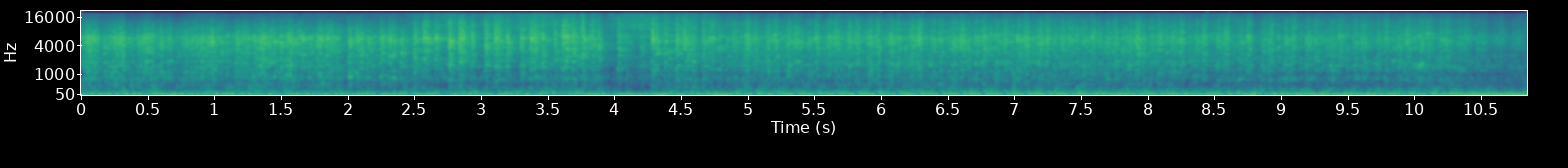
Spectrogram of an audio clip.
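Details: 1975 Chevy Monza 2+2 with 350 small-block V8 swap, sat about 20 years, after new distributor fitted: loud, deep lopey idle holding steady with throttle blips, headers warming; normal idle and revving.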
